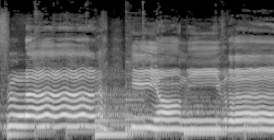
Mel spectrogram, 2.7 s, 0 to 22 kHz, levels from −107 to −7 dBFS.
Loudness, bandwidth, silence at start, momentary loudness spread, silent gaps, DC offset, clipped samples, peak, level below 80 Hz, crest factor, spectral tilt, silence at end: -24 LUFS; 17 kHz; 0 s; 6 LU; none; under 0.1%; under 0.1%; -8 dBFS; -60 dBFS; 16 dB; -4.5 dB/octave; 0 s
